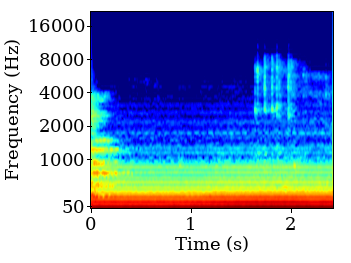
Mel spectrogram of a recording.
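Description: Steady electrical mains hum with a stack of overtones, and a brief faint rustle near the end.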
